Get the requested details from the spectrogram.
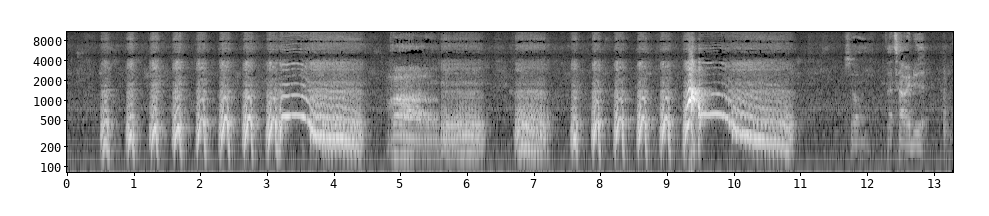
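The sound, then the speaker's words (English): A person imitates owl calls with their voice (owling), a rapid series of short rhythmic hoots followed by a rolling, gargled trill done the same way as a turkey purr, then a second run of hoots ending in a loud descending call. “how do you do your rolls when owling?”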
